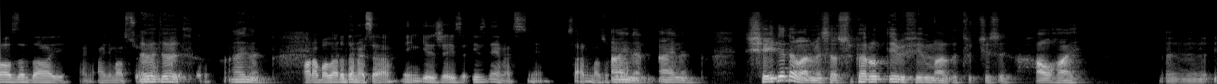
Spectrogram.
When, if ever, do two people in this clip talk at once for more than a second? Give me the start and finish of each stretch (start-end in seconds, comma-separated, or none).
none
